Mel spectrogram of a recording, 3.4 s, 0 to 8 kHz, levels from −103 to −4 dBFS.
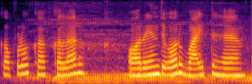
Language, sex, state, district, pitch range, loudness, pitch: Hindi, female, Jharkhand, Palamu, 210-245 Hz, -15 LUFS, 230 Hz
